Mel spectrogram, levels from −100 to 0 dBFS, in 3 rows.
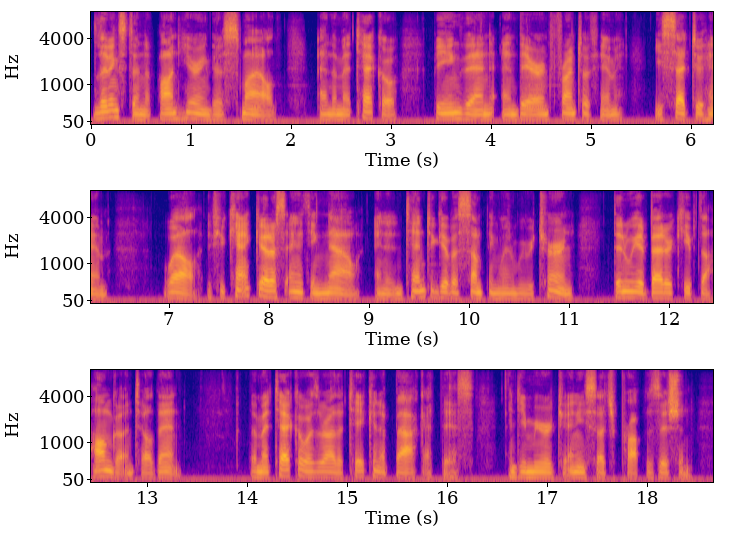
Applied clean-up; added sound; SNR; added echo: neural diffusion model UNIVERSE++.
